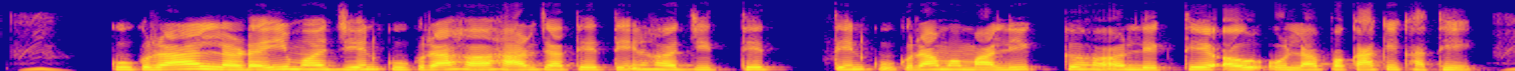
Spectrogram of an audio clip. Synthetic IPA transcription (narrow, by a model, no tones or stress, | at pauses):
kukɾaləɽəiməd͡ʒenkukɾaɦəɦaɾd͡ʒat̪ʰet̪enɦəd͡ʒit̪e | t̪enkukɾaməmalikɦəlek̚t̪ʰeʔəuʔolapəkakekʰat̪ʰe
